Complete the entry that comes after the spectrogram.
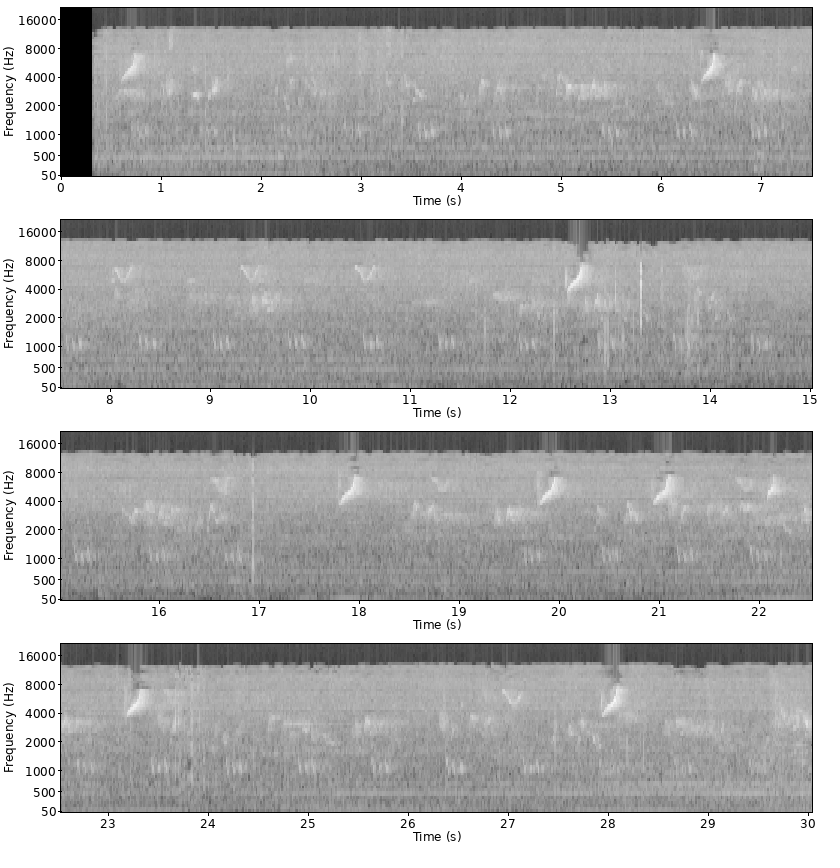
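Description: Several birds calling: one repeats a short low note about every half second, while others give sharp, quickly rising whistles and scattered chirps. A steady hum runs underneath, and a low rumble comes in about halfway through.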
